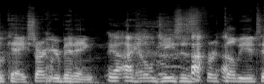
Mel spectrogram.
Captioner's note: laughs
